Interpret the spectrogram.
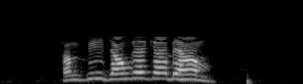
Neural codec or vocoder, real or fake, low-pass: none; real; 3.6 kHz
